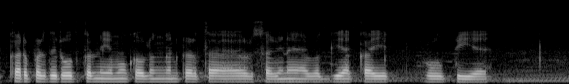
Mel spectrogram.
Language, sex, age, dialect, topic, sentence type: Hindi, male, 25-30, Awadhi Bundeli, banking, statement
